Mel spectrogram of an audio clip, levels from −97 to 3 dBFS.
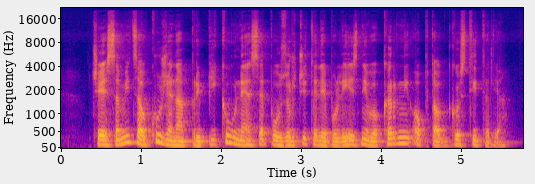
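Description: No technical faults can be heard anywhere in the recording.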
